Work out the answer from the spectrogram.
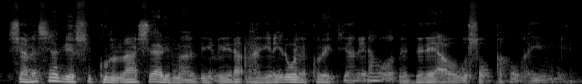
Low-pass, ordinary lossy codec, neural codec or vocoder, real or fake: none; none; codec, 44.1 kHz, 1.7 kbps, Pupu-Codec; fake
